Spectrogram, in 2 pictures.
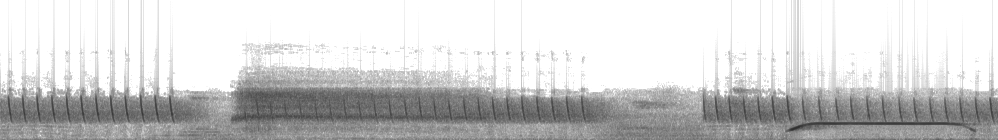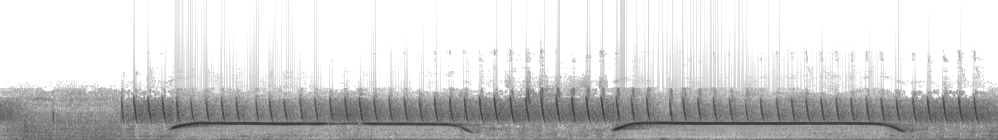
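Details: Plain prinia (ciblek sawah) from Indonesia singing in the nonstop ngebren style: a fast, high, buzzy pulsed trill. Several long, flat, steady whistled tones break into it, each with a quick rising start and a falling end.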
